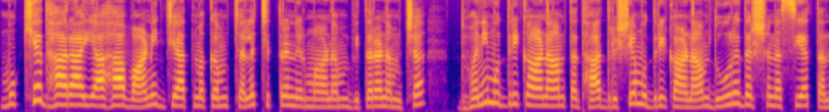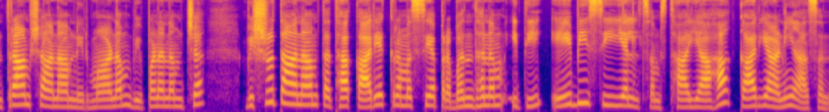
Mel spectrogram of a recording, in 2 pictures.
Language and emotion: Sanskrit, neutral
